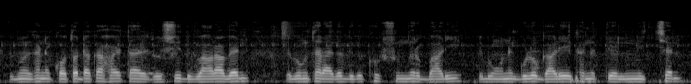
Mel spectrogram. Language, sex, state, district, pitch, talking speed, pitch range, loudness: Bengali, male, West Bengal, Paschim Medinipur, 130 Hz, 180 wpm, 125-135 Hz, -28 LUFS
